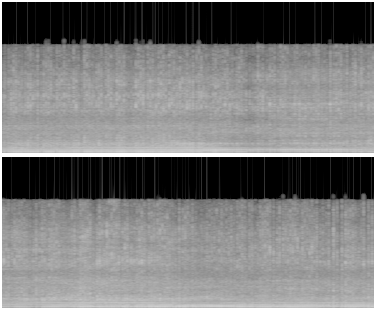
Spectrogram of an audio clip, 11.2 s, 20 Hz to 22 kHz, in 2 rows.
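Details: 1950s two-stroke lawn mower, apparently Wheel Horse (Dunlap name, horse head on the engine), running after 10 years hanging unused on a wall. A fast, raspy two-stroke buzz holding a steady pace with no stumbling or dropouts; running normally.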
